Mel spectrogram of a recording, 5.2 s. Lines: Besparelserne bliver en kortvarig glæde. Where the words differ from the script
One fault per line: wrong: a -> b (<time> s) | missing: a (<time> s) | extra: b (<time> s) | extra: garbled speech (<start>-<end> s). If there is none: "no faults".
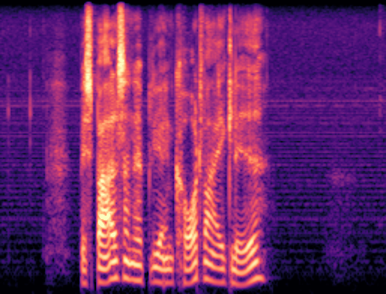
no faults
